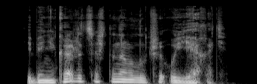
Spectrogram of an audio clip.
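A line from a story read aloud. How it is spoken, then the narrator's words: Plain. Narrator (Russian): это сказала Нора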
